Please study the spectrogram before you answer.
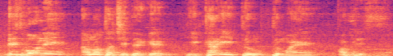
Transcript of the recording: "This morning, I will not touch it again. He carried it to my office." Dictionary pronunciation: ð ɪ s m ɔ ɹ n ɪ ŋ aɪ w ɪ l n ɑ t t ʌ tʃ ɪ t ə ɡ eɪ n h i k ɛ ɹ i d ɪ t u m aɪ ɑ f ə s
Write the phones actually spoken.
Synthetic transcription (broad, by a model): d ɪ s m ɔ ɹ n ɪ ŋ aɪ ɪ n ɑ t t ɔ tʃ ɪ t ə ɡ eɪ n h i k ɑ i ɪ t u m aɪ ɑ f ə s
